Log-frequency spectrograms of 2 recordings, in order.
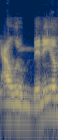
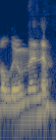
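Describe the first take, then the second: First: It is said with a British pronunciation. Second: It is said with an American pronunciation. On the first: "my wife will say aluminium" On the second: "instead of aluminum"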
